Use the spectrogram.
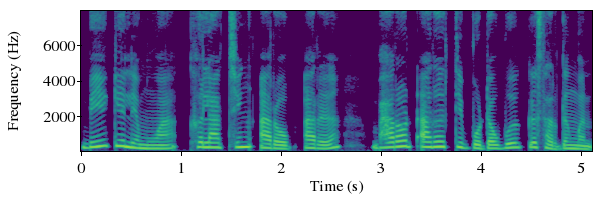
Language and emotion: Bodo, neutral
